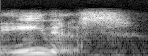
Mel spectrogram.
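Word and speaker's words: Ennis: going in Texas I'm going to enus which rhymes with penis well that's right around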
